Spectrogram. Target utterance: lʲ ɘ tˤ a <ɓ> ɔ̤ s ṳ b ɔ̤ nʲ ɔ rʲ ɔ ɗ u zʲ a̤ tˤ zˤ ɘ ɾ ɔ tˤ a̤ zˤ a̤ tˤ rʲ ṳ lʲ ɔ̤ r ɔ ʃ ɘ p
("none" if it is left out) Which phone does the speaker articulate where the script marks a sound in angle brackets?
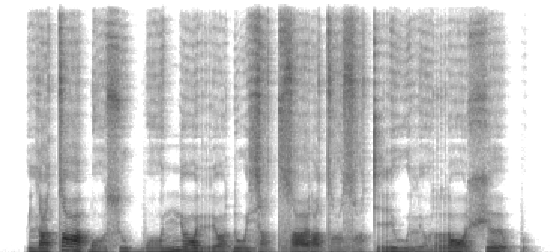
ɓ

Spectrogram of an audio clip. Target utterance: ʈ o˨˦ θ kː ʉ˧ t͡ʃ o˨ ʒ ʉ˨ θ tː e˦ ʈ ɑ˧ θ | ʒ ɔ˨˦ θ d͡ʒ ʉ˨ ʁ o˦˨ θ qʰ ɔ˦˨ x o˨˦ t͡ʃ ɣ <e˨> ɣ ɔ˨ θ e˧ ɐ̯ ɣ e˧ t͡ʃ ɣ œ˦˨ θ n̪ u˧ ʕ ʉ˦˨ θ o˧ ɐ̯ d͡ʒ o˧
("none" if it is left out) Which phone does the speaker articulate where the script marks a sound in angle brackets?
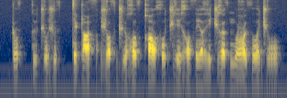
e˨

